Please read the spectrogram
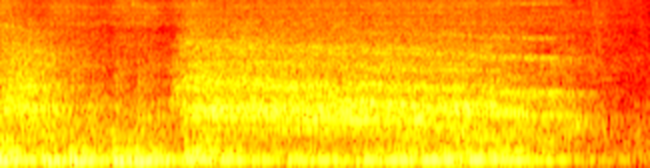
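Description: A crowd of cheer supporters singing a cheer song in unison, ending on a long held note that fades out about three and a half seconds in.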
